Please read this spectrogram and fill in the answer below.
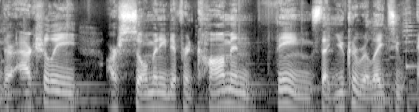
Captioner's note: none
